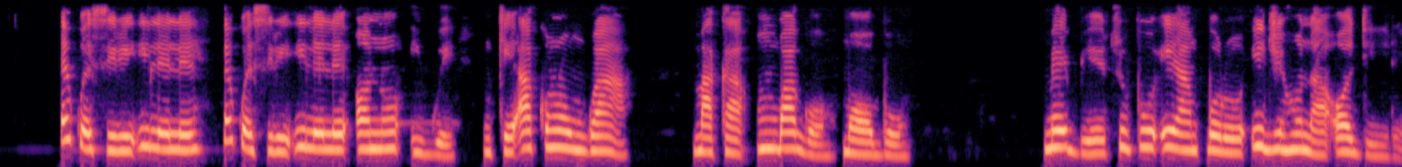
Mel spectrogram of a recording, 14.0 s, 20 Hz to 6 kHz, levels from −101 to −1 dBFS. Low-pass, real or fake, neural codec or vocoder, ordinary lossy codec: 5.4 kHz; real; none; none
